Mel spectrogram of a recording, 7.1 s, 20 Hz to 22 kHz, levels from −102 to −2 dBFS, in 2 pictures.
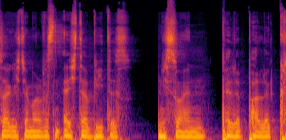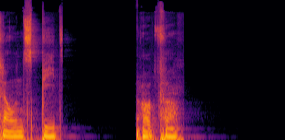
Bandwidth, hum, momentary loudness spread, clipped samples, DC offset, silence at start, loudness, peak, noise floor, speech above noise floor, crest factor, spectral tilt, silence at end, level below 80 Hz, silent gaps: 19.5 kHz; none; 9 LU; under 0.1%; under 0.1%; 0 s; -26 LUFS; -6 dBFS; -74 dBFS; 49 dB; 22 dB; -5 dB/octave; 1.25 s; -36 dBFS; 5.01-5.26 s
